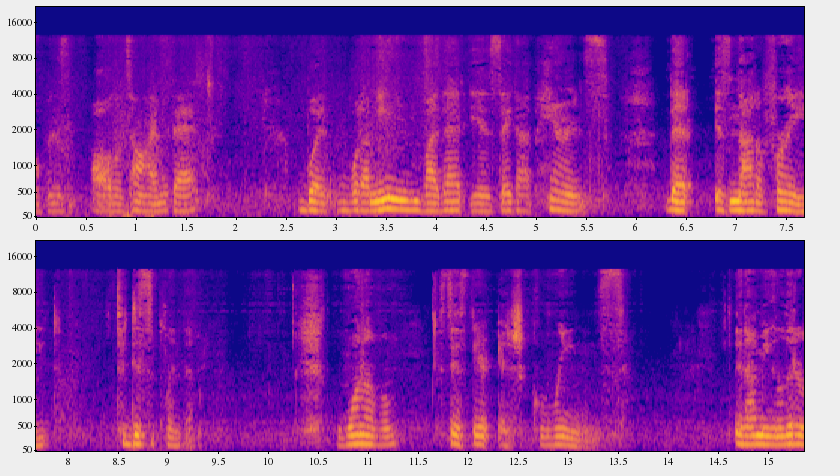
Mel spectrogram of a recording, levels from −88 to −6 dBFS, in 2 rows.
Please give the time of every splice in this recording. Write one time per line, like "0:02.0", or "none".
0:01.3
0:10.6

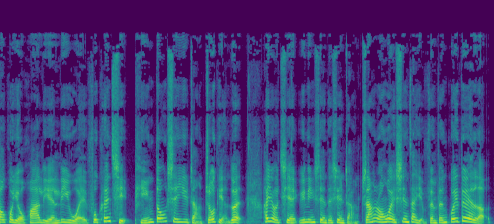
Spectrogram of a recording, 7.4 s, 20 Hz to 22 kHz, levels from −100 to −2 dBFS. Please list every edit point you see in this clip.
none

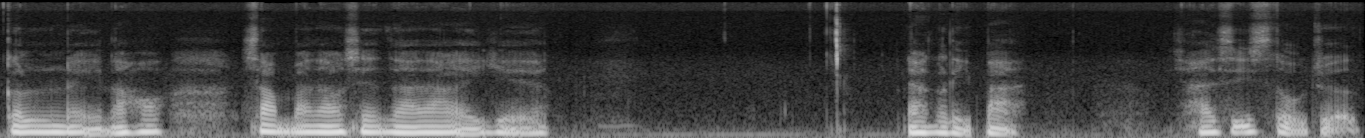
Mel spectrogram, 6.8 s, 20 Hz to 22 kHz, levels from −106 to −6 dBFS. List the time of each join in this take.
0:05.8

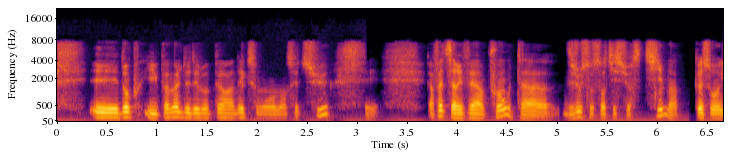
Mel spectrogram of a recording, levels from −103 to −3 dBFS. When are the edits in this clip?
0:03.1
0:05.0

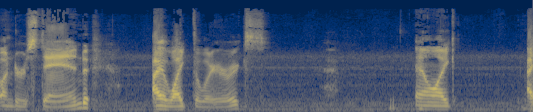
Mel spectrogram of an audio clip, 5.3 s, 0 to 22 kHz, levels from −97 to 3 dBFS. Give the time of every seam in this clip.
none

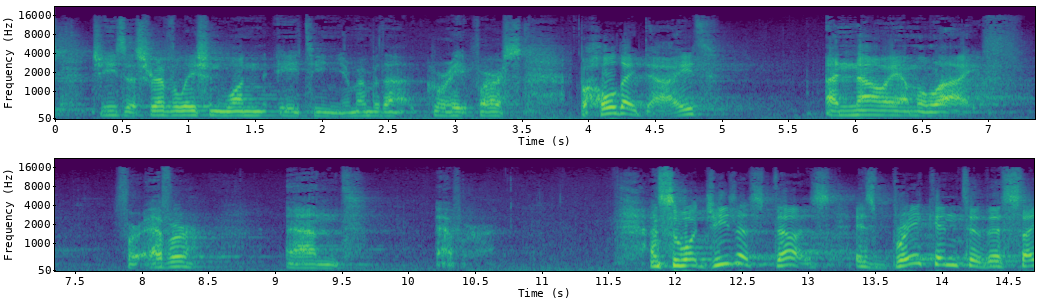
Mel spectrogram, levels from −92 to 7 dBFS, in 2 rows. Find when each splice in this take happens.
0:03.9

